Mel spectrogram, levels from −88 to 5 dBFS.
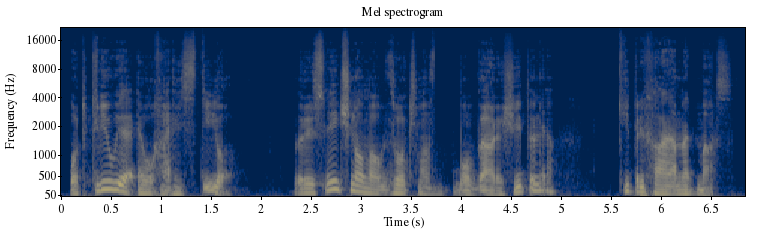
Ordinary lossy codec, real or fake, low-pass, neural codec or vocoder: none; fake; none; codec, 44.1 kHz, 1.7 kbps, Pupu-Codec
